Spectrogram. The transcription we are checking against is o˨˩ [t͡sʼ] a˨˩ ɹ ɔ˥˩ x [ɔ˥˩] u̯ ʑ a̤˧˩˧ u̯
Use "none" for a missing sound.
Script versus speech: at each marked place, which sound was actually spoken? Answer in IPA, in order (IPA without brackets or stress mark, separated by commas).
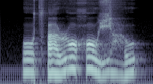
t͡sʼ, ɔ˥˩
